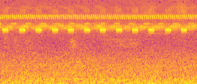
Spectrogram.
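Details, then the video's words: Forest cricket chorus: evenly spaced short chirps, roughly three each second, layered over a continuous high-pitched ringing trill. "Cricket Sounds ASMR | In the forest"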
